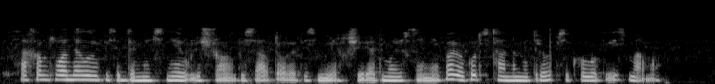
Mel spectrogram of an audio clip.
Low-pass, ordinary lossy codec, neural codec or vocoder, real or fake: 5.4 kHz; AAC, 48 kbps; codec, 16 kHz, 16 kbps, FunCodec, trained on LibriTTS, 50 frames a second; fake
